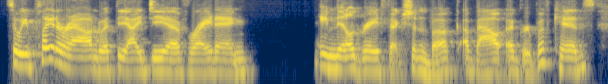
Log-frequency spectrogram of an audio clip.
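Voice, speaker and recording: Low-voiced middle-aged woman guest, measured. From Egypt. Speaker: guest, public health specialist and author. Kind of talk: podcast interview.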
